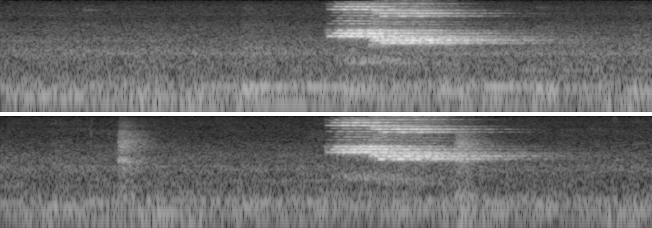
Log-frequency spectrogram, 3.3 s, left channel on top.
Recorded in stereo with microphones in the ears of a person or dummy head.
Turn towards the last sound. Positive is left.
turn(degrees=-65)  # may be behind; listen again after turning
